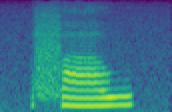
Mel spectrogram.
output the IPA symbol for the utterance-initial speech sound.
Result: f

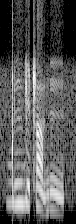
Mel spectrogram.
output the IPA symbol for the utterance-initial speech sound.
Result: ɡ͡ǃ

